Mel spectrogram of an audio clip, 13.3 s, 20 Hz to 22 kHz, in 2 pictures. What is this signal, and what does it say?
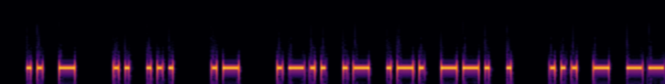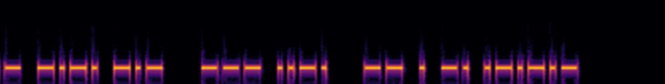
Morse code, heard as a keyed tone, about 22 wpm, 700 Hz. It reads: IT IS A LARGE STOCK OF MEN.
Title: Sentences from Top 1000 Words - Review Part 5 - 22wpm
